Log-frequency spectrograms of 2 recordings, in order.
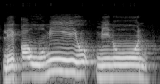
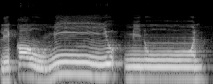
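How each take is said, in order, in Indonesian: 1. Dengung dibaca tergesa-gesa dan dipotong pendek. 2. Dengung ditahan panjang, tidak tergesa-gesa. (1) "cara membaca idgham bi gunnah yang salah ... dia tergesa-gesa" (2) "tetapi yang benar adalah"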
